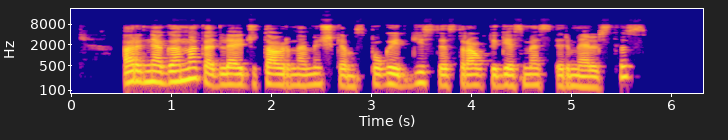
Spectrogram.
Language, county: Lithuanian, Tauragė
